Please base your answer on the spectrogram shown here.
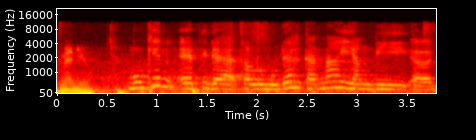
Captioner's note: non-english speech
